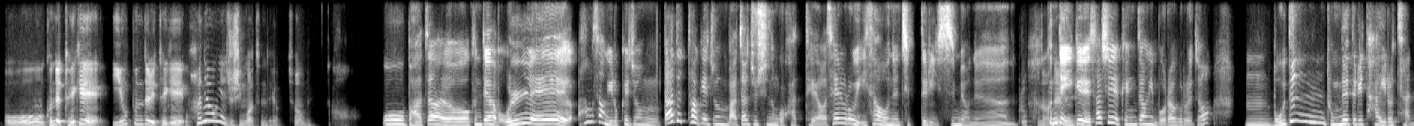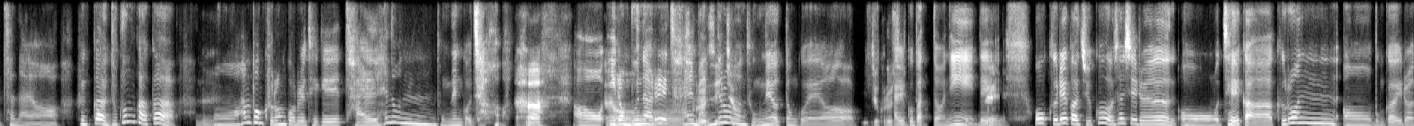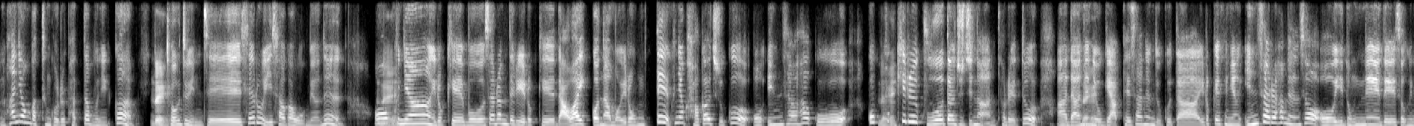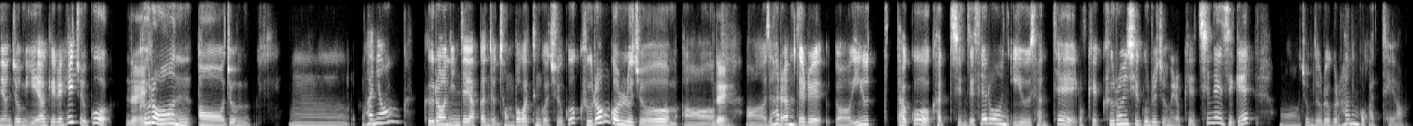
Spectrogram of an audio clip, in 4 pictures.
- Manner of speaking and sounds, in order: tapping; other background noise; laughing while speaking: "동네인 거죠"; laughing while speaking: "아"
- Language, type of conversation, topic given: Korean, podcast, 새 이웃을 환영하는 현실적 방법은 뭐가 있을까?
